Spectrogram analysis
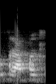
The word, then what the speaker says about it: प्राप्त: प्राप्त बोला करो प्राप्तत नहीं बोलना प्राप्त शब्द पंजाबी में हो गया प्राप्त हिंदी में आधा शब्द आधी की तरह ही उच्चारण किया करो कितनी बार सबको बोला ध्यान रखा करो इस चीज का प्राप्त तो इसमें हमें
